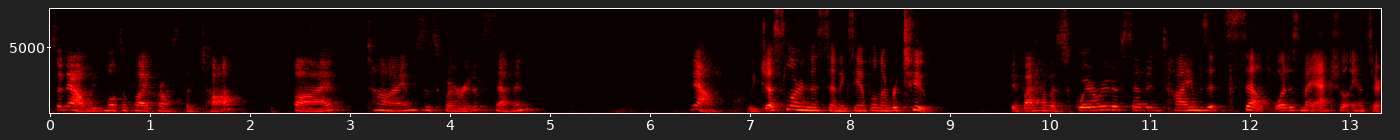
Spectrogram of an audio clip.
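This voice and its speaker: A woman with a fairly high, somewhat breathy voice talks at a moderate pace, with ordinary pitch variation and long, frequent pauses. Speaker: math teacher. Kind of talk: tutorial.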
